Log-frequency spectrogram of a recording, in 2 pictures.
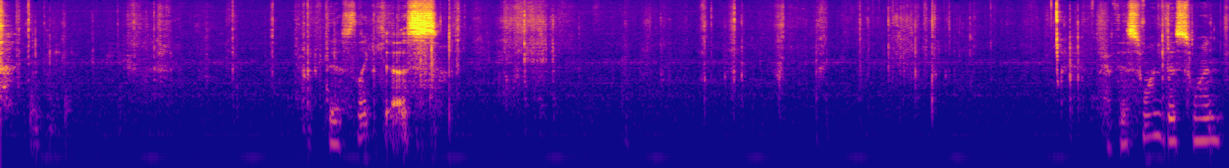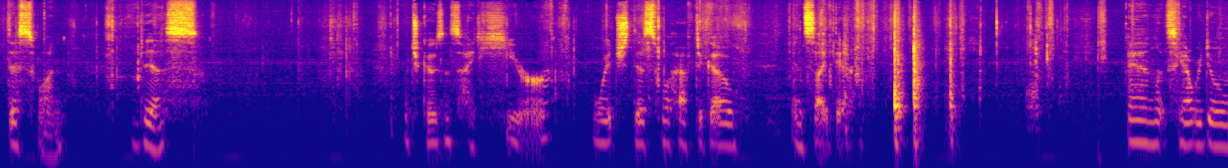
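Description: Paper cards rustle and flap.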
